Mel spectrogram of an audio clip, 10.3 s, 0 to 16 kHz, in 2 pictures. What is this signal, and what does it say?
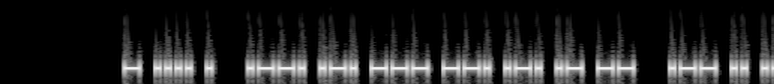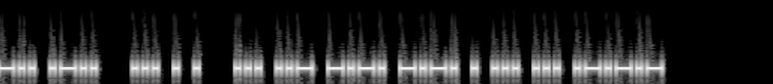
Morse code, heard as a keyed tone, about 36 wpm, 700 Hz. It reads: THE PROGRAM WILL SEE SUCCESS.
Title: Sentences from Top 1000 Words - Review Part 5 - 35wpm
